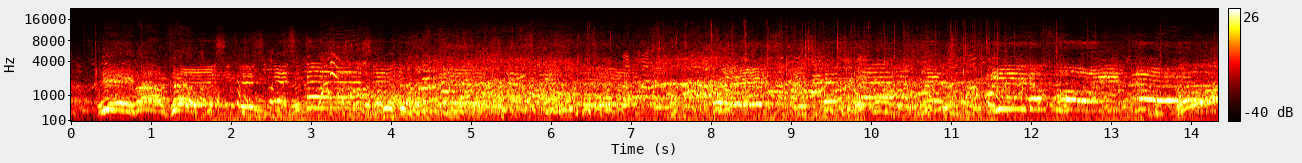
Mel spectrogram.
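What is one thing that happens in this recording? A man sings loudly.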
